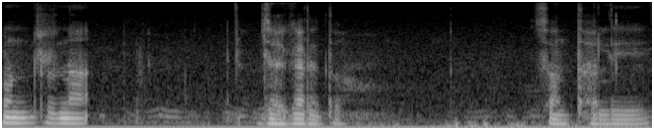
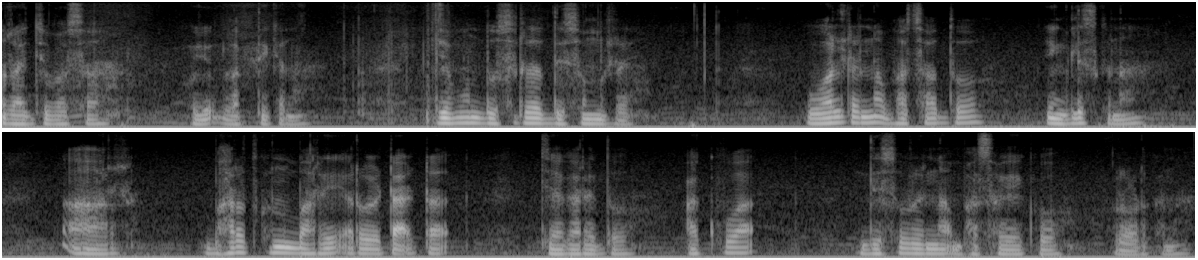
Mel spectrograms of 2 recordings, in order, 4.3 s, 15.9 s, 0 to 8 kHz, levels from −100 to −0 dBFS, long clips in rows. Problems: none marked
